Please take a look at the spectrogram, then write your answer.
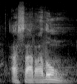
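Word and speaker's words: Esar-hadón: a Él ofrecemos sacrificios desde los días de Azaradón, porque se pronuncia así, por Sargón II, rey de Asiria, que nos hizo venir aquí.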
